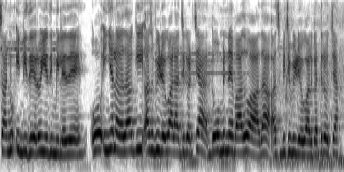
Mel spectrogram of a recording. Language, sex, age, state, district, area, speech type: Dogri, female, 18-30, Jammu and Kashmir, Jammu, urban, spontaneous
